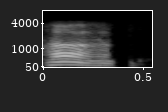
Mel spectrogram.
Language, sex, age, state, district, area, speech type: Maithili, male, 45-60, Bihar, Saharsa, urban, conversation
